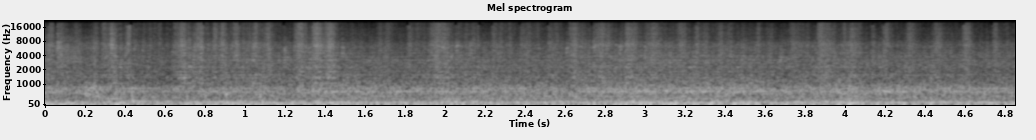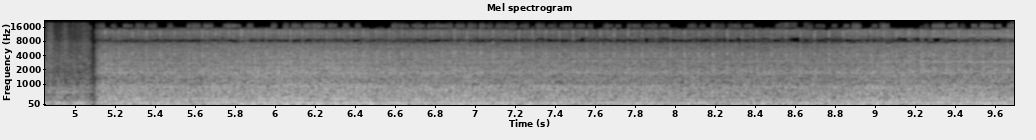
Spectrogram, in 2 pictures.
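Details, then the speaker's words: 1973 Ford F100 with 302 Windsor V8, 3-speed column manual, first start after sitting parked 16 years and carburetor work: steady, even low burble at idle, no knocking or miss, runs like a sewing machine; slightly smoky, expected to clear once rings seat. "man it's not knocking enough like a sewing machine man it's a runner"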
